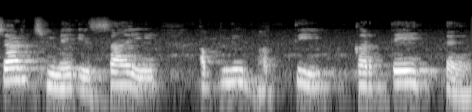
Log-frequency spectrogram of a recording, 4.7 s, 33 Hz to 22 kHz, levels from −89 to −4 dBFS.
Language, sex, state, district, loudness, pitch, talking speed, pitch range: Hindi, male, Rajasthan, Bikaner, -18 LUFS, 165 Hz, 90 wpm, 155-185 Hz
